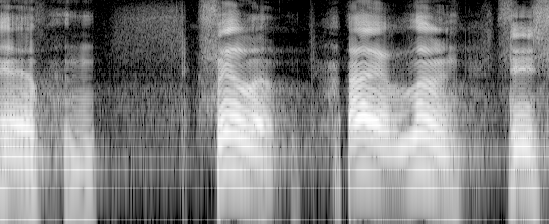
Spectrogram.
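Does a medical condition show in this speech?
Yes: ALS.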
